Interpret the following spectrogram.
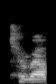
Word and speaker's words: tarot: for that um I am also um a Tarot reader and spiritual advisor you can find me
